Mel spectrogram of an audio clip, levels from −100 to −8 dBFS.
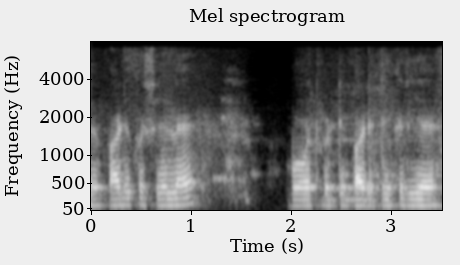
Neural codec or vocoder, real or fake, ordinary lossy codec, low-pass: codec, 16 kHz, 8 kbps, FunCodec, trained on Chinese and English, 25 frames a second; fake; MP3, 64 kbps; 7.2 kHz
